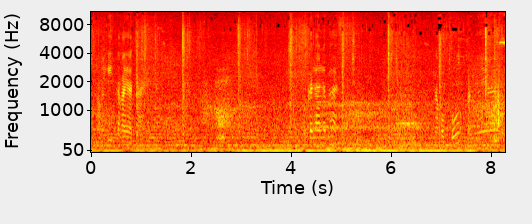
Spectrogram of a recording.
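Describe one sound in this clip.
Heavy footsteps tread through leaves and undergrowth.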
